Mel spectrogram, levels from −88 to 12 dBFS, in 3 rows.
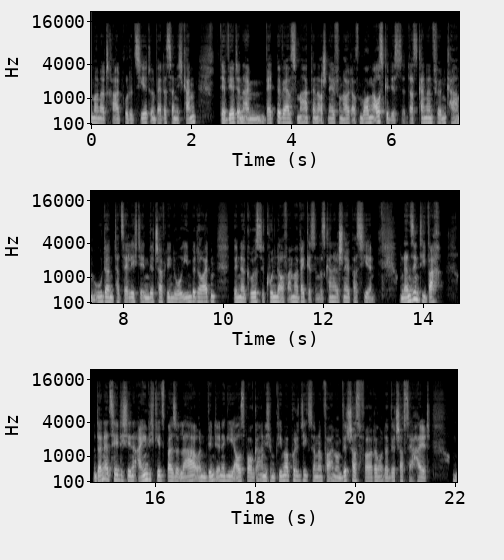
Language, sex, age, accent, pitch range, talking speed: German, male, 50-69, German, 115-130 Hz, 205 wpm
